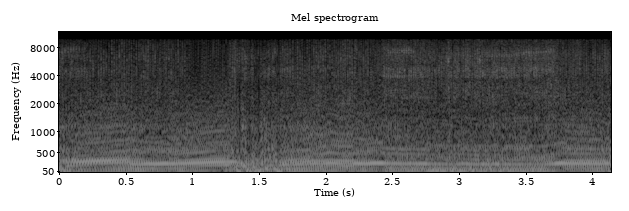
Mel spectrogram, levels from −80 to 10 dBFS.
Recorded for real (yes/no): yes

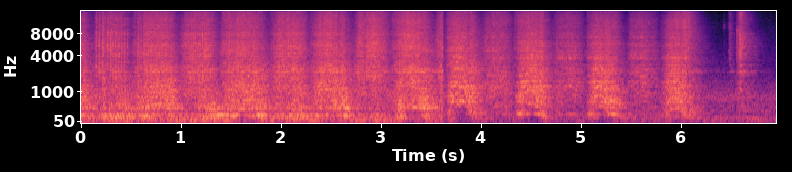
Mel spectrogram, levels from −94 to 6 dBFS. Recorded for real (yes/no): yes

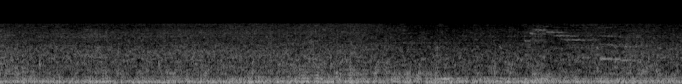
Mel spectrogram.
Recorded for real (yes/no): no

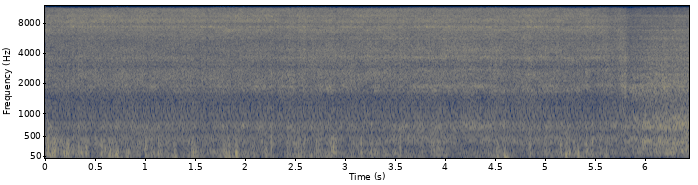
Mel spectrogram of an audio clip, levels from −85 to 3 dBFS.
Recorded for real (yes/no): no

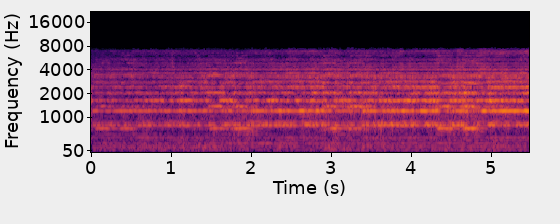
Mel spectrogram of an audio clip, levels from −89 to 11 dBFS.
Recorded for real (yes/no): no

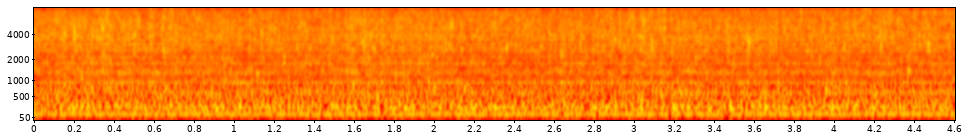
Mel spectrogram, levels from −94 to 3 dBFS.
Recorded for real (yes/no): no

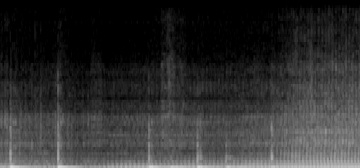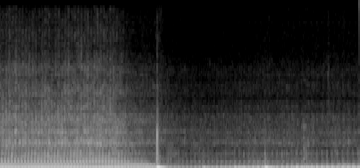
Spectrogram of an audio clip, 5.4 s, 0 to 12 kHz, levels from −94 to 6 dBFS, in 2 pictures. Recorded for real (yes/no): yes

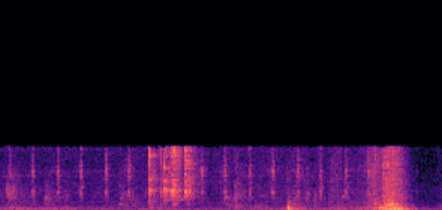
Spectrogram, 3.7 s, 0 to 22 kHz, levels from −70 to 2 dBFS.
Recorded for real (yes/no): yes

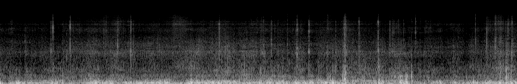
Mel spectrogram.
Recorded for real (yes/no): no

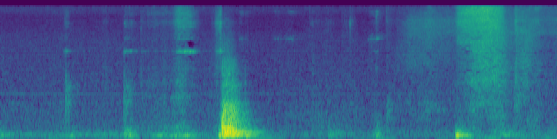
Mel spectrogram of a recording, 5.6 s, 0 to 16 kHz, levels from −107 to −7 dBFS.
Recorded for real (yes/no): no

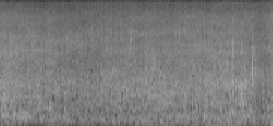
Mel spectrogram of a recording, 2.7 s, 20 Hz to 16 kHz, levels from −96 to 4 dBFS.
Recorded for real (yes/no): no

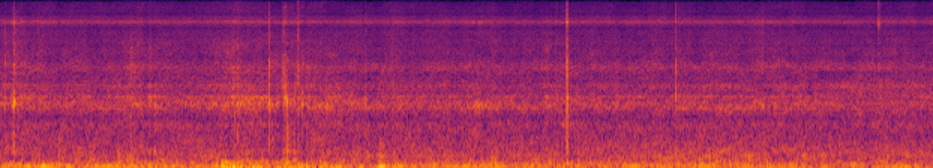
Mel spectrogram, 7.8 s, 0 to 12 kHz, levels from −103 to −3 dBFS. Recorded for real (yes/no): no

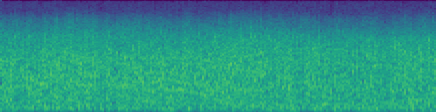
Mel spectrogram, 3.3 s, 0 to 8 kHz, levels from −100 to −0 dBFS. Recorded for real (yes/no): no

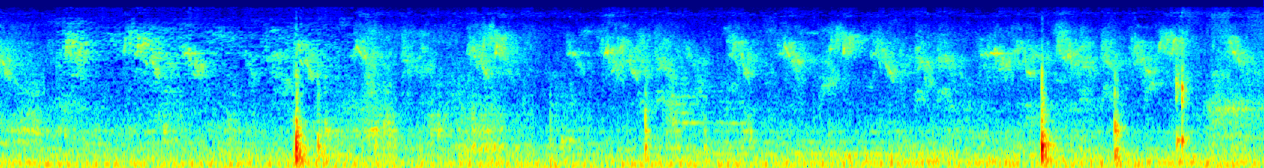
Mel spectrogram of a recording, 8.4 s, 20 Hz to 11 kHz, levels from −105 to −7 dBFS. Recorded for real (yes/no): yes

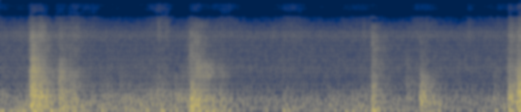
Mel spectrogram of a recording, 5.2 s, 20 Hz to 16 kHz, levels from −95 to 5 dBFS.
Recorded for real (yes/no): no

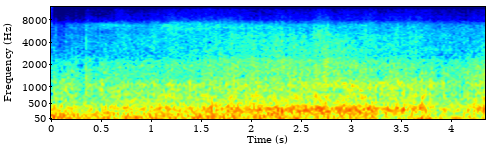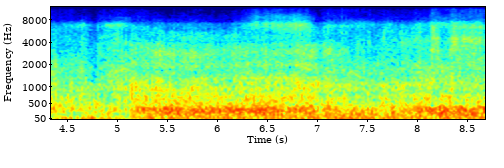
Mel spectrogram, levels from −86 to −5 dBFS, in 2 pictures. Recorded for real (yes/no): yes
